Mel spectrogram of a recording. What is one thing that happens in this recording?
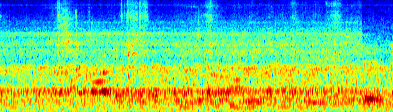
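Shovels scrape and dig into rubble.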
